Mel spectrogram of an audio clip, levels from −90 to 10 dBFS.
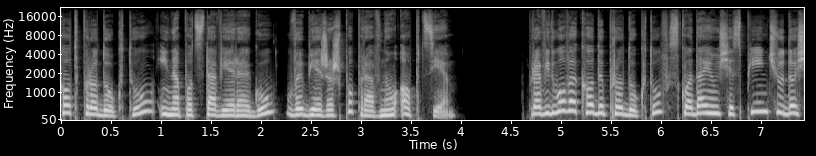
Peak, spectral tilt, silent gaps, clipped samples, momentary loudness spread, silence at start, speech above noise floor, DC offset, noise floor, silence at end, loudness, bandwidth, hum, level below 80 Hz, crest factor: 0 dBFS; -5.5 dB/octave; 4.04-4.60 s; under 0.1%; 5 LU; 0 s; over 79 dB; under 0.1%; under -90 dBFS; 0 s; -12 LUFS; over 20 kHz; none; -48 dBFS; 12 dB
